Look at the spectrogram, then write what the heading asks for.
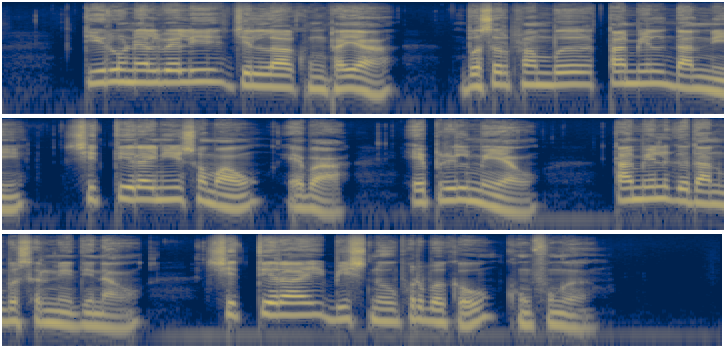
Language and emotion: Bodo, neutral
